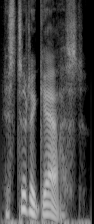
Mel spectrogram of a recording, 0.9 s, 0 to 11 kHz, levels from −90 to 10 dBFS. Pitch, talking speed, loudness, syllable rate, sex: 150 Hz, 190 wpm, -17 LUFS, 5.2 syllables/s, female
